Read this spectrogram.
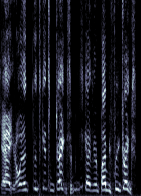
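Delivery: high-pitched giddy self-imitation; all excited. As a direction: gush it high, eager for the freebie. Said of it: "I was all excited".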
